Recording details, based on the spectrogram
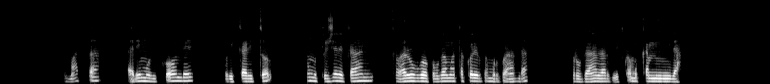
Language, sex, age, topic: Kinyarwanda, male, 25-35, finance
